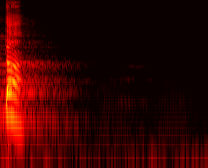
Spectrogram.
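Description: A man's amplified speaking voice ending a word and trailing off within the first half-second, followed by about a second and a half of dead silence.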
